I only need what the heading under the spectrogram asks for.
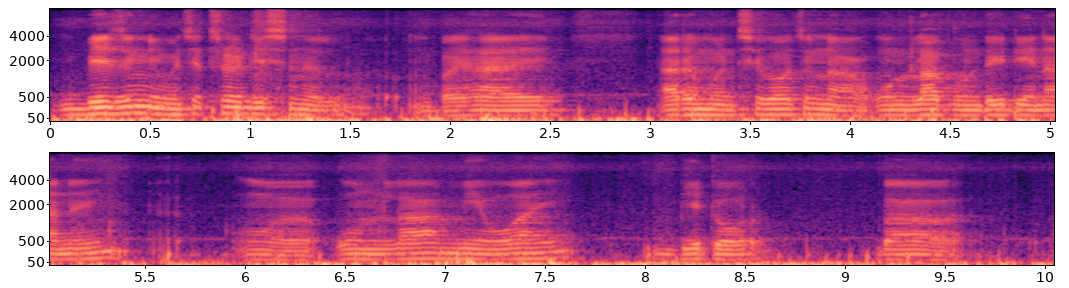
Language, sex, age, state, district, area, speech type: Bodo, male, 18-30, Assam, Kokrajhar, urban, spontaneous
